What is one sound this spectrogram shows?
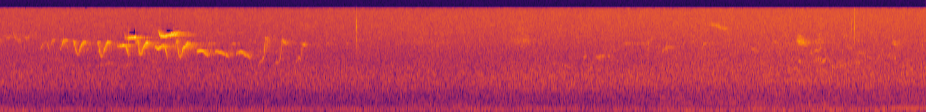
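A pheasant rustles through the grass.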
